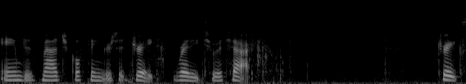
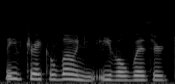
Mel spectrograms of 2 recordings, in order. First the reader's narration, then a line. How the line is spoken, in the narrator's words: Jean cried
